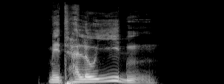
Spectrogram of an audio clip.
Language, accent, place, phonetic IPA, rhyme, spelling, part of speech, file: German, Germany, Berlin, [metaloˈiːdn̩], -iːdn̩, Metalloiden, noun, De-Metalloiden.ogg
- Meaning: dative plural of Metalloid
